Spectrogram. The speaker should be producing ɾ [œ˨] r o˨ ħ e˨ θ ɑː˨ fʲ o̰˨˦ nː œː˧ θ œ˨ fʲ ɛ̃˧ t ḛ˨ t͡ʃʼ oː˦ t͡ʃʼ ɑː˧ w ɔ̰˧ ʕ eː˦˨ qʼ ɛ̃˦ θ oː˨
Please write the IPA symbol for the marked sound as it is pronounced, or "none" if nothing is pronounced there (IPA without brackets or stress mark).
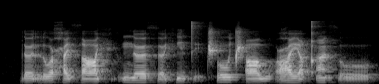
œ˨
